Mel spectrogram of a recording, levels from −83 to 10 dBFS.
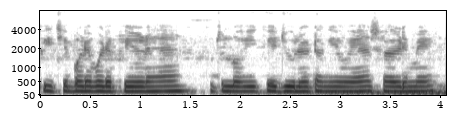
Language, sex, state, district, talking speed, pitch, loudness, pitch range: Hindi, male, Uttar Pradesh, Shamli, 205 wpm, 170 Hz, -13 LUFS, 165-175 Hz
